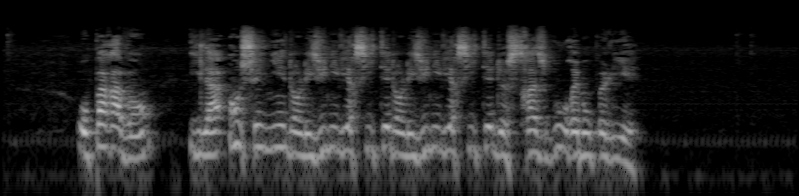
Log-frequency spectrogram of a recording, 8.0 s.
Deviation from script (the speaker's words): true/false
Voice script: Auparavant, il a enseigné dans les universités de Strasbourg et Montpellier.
true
